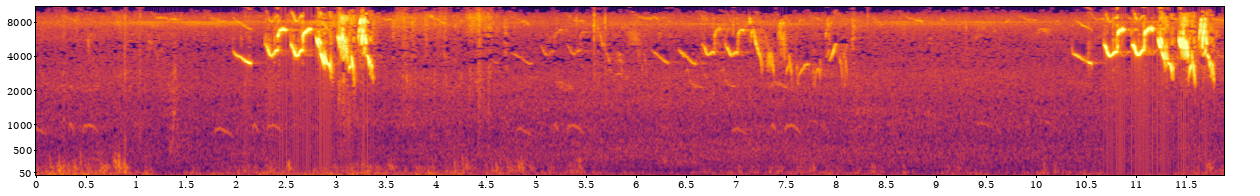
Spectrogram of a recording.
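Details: Double-collared seedeater (coleiro) song for warming up a bird: two loud bursts of fast, high, slurred and twisting notes about eight seconds apart, with softer scattered chips between them and low background noise.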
